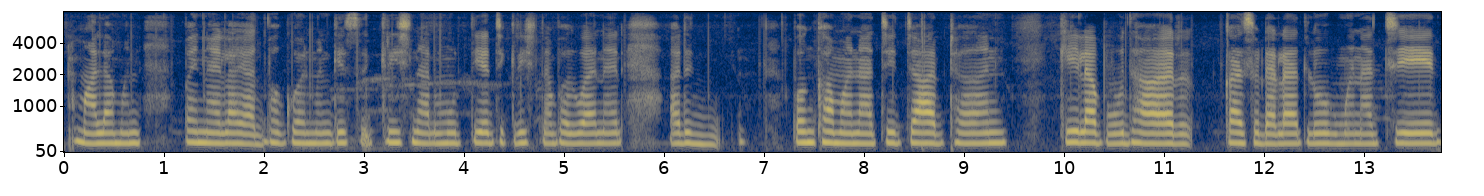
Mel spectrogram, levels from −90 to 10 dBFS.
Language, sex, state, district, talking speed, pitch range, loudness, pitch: Halbi, female, Chhattisgarh, Bastar, 125 wpm, 215-225 Hz, -17 LUFS, 220 Hz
